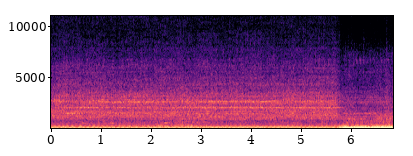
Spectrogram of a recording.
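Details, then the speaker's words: Bobcat 3400XL (rebadged Polaris Ranger 500), single-cylinder fuel-injected 500, after rigging a replacement fuel pump giving 40 psi fuel pressure: steady drone deepens cleanly as throttle opens to floor, no stumble or cutout; normal full-throttle pull. "so well that fixed it so just happen to have a fuel pump left over from another project just kind of happened to be able to kind of rig it up where it worked and now we've got good 40 pounds of fuel pressure throttle works on the floor life is good"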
